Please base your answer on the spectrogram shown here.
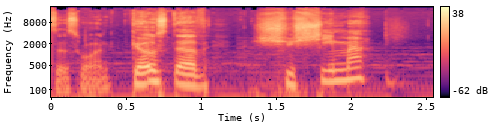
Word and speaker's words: Tsushima: this one ghost of sushima sushima so i guess the tea is silent yes i never understood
